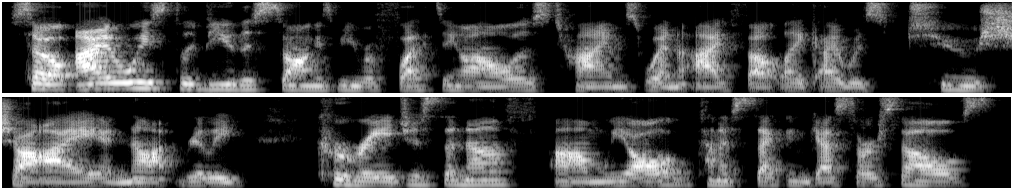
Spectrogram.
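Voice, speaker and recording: At normal speed and with a steady tone, a man with a mid-range, bright, forceful voice gives a casual, effusive album review. He is earnest, leans on emphasized words, and reads out lyrics.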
